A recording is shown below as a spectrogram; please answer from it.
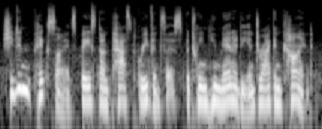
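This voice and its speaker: Calm low-voiced scout lady, lively tone, telling old stories, game music. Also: moderate pace, creaky, husky, full character voice. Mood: recounting. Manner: steady, storytelling. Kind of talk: video game dialogue. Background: game soundtrack music.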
